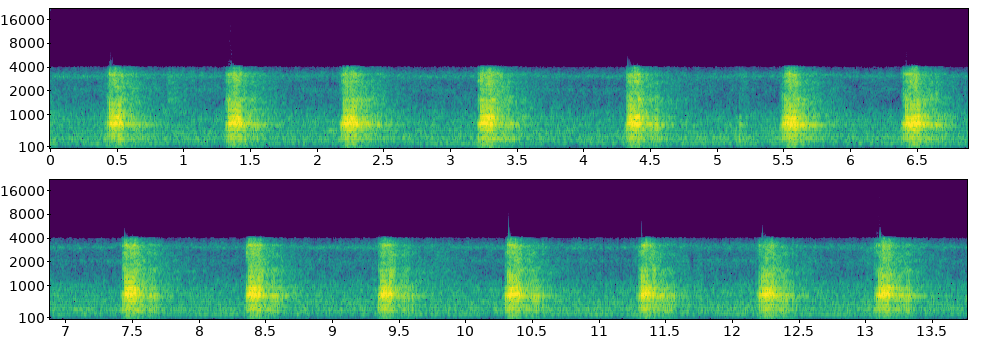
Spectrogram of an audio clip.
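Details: Dog with a chronic goose honk cough, the key sign of tracheal collapse: a long run of harsh, honking coughs.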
